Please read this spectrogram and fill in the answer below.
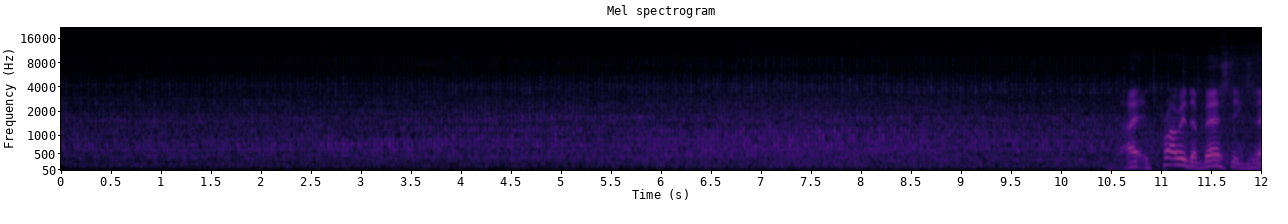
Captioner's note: tractor running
